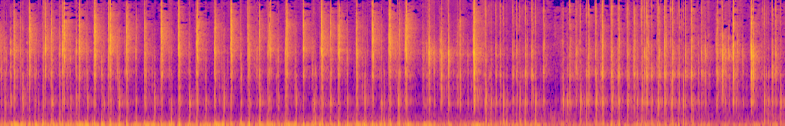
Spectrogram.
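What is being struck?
Plastic game controller buttons.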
